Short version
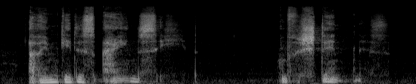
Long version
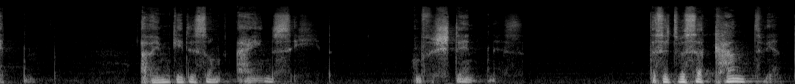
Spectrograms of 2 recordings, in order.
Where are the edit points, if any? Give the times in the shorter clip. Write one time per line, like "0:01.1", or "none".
0:00.9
